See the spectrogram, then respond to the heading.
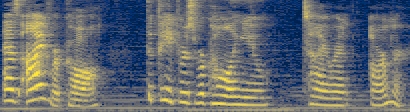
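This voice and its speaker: A woman's voice: medium pitch, expressive, normal speed, fairly bright tone, lightly acted. Woman playing a politely prying pony socialite over music. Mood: probing, insinuating. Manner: formal, courteous, pointedly inquisitive. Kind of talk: fan audio drama acting.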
